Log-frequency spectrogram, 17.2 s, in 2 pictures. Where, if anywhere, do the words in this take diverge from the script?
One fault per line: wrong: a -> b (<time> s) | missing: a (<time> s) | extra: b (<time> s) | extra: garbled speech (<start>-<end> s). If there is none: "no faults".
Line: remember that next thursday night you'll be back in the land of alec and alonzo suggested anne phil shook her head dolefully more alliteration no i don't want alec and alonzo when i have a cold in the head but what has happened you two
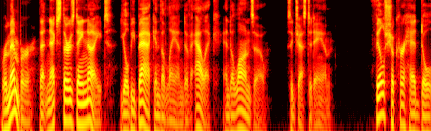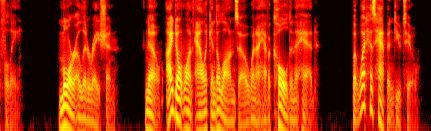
no faults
